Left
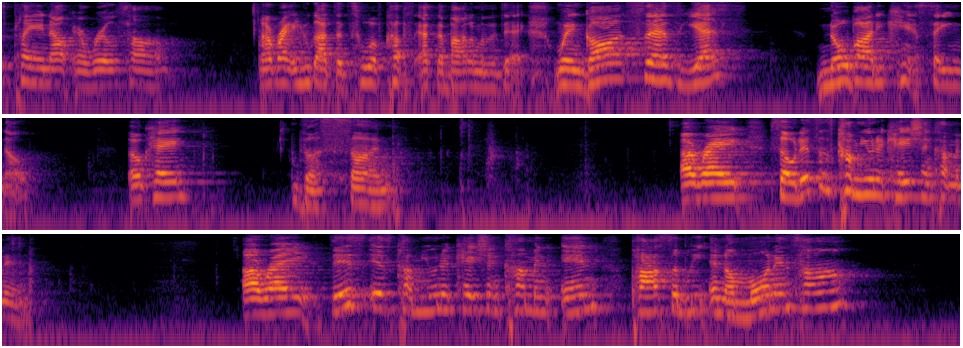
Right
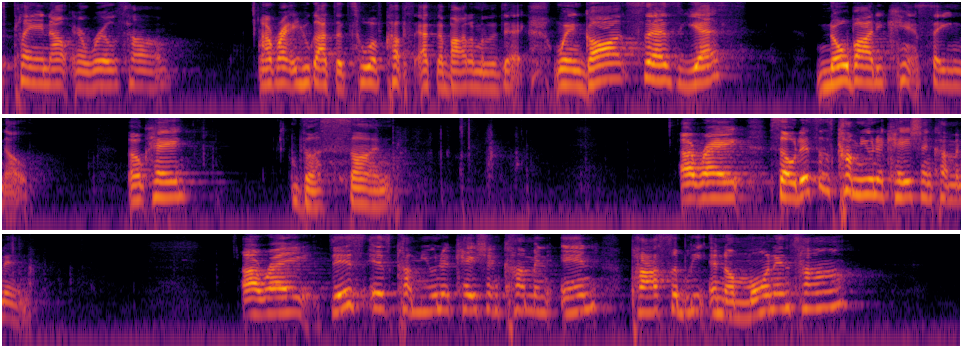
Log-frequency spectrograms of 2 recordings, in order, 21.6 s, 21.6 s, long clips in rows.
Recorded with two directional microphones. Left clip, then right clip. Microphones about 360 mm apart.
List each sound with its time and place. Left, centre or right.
0.0 s a woman's voice: centre
7.9 s a sound: centre
9.2 s tearing: centre
12.1 s a woman's voice: right
16.1 s a woman's voice: right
